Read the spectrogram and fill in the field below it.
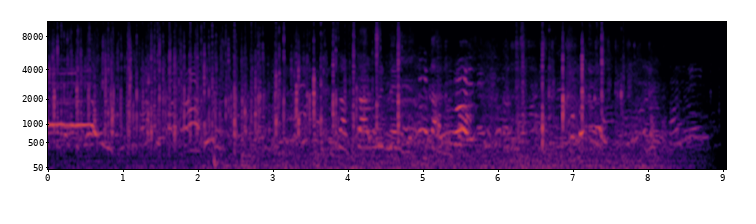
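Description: Women and children chatter in a crowd.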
